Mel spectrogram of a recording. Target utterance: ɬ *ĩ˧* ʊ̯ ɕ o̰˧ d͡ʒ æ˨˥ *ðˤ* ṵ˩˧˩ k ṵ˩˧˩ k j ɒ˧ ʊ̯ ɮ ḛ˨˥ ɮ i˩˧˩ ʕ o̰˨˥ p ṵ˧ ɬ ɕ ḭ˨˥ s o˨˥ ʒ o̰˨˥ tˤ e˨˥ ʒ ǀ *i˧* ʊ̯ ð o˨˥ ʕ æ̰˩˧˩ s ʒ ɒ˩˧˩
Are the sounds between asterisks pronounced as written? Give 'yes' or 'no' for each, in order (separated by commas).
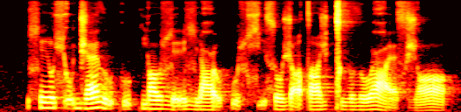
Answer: yes, no, yes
